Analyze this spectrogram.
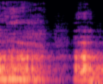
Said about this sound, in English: The gnomes found themselves suddenly staring into its inescapable red eyes, and it was growling.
